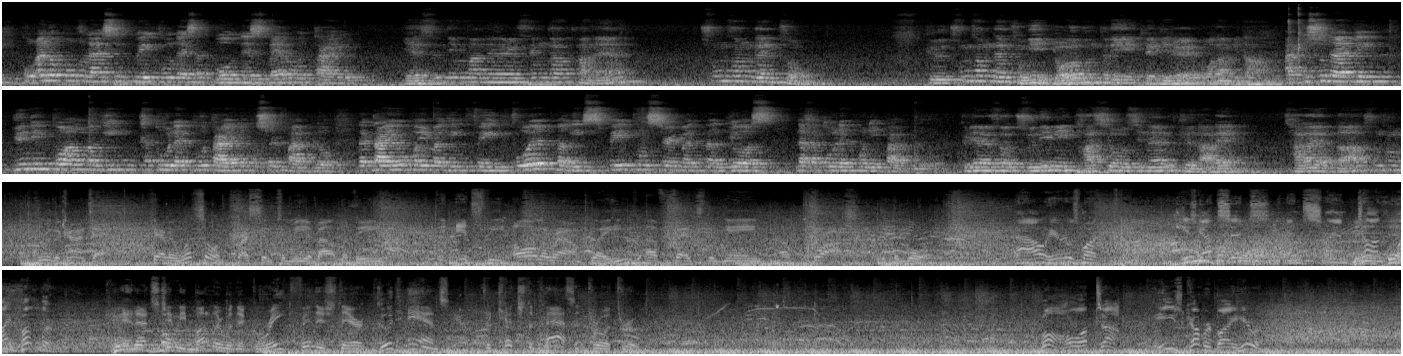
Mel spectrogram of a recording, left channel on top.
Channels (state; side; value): different; both; correlation 0.00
